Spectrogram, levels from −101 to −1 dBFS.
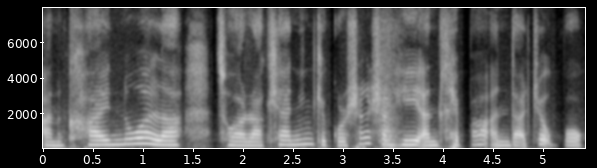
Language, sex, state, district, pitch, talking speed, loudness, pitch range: Mizo, female, Mizoram, Aizawl, 250 Hz, 200 wpm, -18 LUFS, 220-265 Hz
